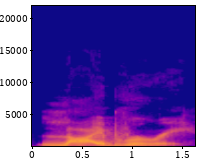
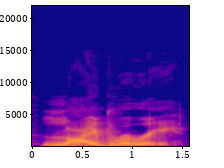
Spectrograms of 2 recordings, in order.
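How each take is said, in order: No difference in how they are said.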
